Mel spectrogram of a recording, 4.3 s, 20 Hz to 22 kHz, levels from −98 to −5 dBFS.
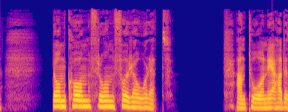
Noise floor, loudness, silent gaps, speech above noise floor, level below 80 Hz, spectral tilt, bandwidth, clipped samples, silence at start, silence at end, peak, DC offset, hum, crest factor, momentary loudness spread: under -90 dBFS; -15 LUFS; 0.67-0.73 s, 2.82-3.35 s; over 75 dB; -56 dBFS; -6 dB/octave; 16.5 kHz; under 0.1%; 0.2 s; 0 s; 0 dBFS; under 0.1%; none; 16 dB; 11 LU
